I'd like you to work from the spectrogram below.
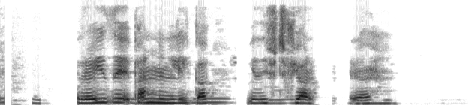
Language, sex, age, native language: Icelandic, female, 7, Icelandic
